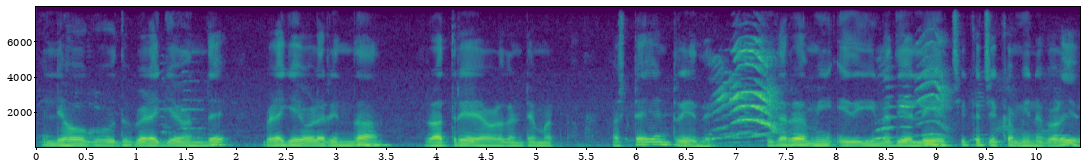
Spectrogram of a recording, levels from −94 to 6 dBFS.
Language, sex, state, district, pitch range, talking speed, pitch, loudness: Kannada, male, Karnataka, Belgaum, 100-115 Hz, 115 wpm, 105 Hz, -16 LUFS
